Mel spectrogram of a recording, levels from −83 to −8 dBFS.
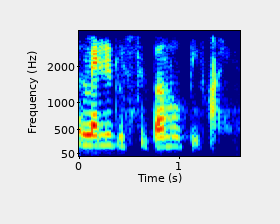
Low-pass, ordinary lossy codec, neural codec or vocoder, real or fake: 3.6 kHz; none; codec, 16 kHz, 4 kbps, X-Codec, WavLM features, trained on Multilingual LibriSpeech; fake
